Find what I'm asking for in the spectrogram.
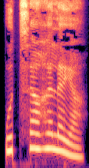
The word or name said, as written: ಉತ್ಸಾಹಲಯ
